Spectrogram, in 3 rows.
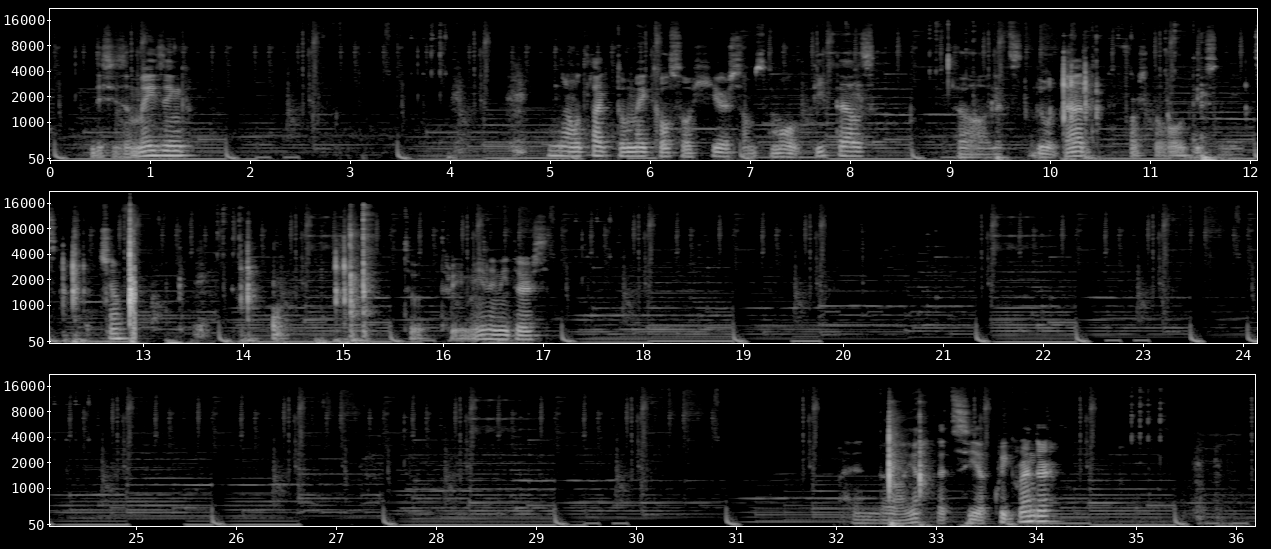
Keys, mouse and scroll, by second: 3.8 click, 8.8 click, 9.1 click, 9.8-10.8 typing, 11.9-12.7 typing, 12.9 Return, 13.7 click, 13.9 click, 13.9 2, 14.9 n, 15.1 KP_Enter, 17.2 click, 17.3 right click, 17.5 F3, 17.6 F3, 17.6 right click, 18.1 click, 18.2 middle click, 18.3 F3, 18.5-19.3 typing, 18.6 click, 19.4 click, 19.6 ctrl+click, 19.7 middle click, 19.8 ctrl+click, 20.0 ctrl+click, 20.0 middle click, 20.3 click, 20.4 middle click, 20.6 click, 20.9 click, 21.4 click, 21.7 middle click, 22.1 middle click, 22.2 F3, 22.7 click, 23.6 click, 23.9 p, 24.1 Down, 24.2 Down, 24.5 click, 24.7 scroll down 2, 25.0 click, 25.3 F3, 25.5 scroll down 1, 25.7 ctrl+scroll up 1, 25.8 scroll down 1, 25.8 ctrl+scroll up 2, 26.1 click, 26.2 right click, 26.3 click, 26.4 right click, 26.5 click, 26.6 click, 26.8 click, 26.9 ctrl+click, 27.0 right click, 27.0 right click, 27.1 ctrl+click, 27.2 right click, 27.4 ctrl+click, 27.5 ctrl+click, 27.8 click, 28.3 click, 28.5 ctrl+click, 28.6 ctrl+click, 28.7 right click, 29.0 right click, 29.2 alt+middle click, 29.3 right click, 29.5 alt+middle click, 29.7 right click, 29.8 alt+middle click, 30.1 middle click, 30.2 right click, 30.8 click, 31.0 click, 31.1 middle click, 31.2 F3, 31.4 x, 31.6 right click, 31.7 click, 32.5 F9, 34.9 click, 35.1 click.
